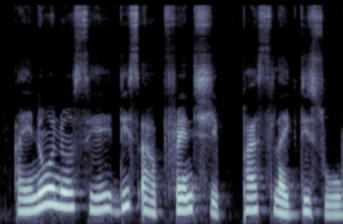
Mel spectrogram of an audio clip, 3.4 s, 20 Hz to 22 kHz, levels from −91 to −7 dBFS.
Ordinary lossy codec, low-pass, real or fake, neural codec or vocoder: none; none; real; none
